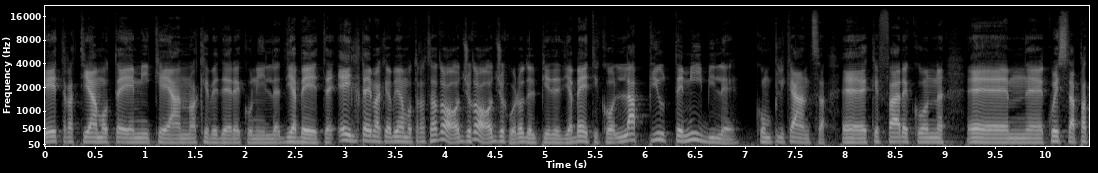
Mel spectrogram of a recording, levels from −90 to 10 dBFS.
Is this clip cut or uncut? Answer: cut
